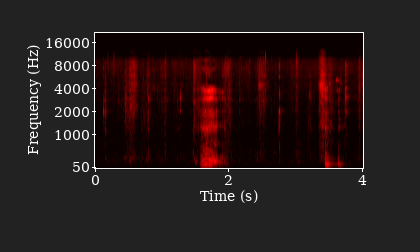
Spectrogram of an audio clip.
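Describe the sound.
Someone chews and bites into a piece of cheese, making soft, irregular mouth and crunch sounds broken by two voiced, appreciative hums.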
